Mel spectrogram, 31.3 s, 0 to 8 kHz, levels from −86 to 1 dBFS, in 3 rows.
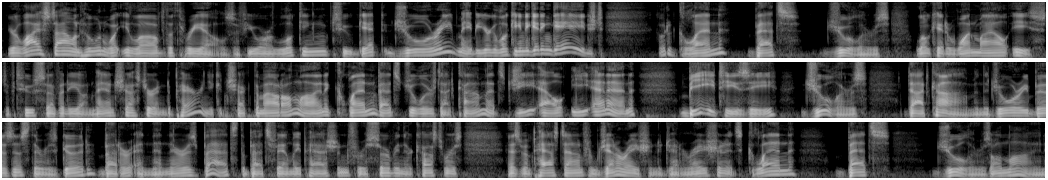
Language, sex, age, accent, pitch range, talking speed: English, male, 50-69, American, 85-110 Hz, 165 wpm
